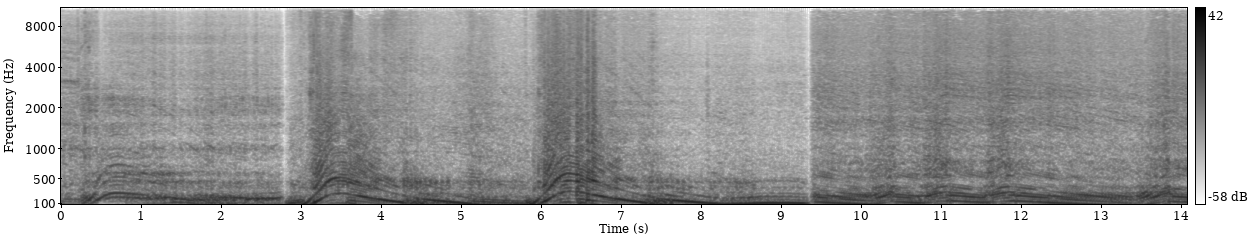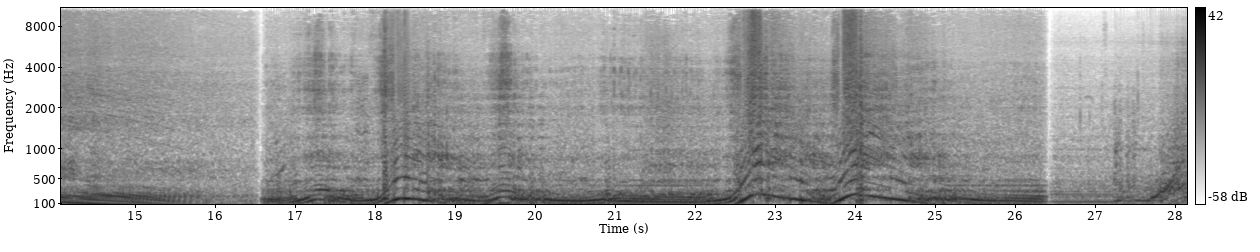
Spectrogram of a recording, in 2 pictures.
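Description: Supercar engines revving hard in a string of short clips, among them a Lamborghini Aventador's V12 and a Mercedes G-Class AMG: again and again a sharp rev that rises and drops back, with abrupt changes from one car to the next.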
